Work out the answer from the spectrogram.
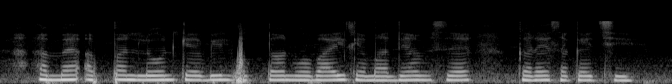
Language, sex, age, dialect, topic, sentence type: Maithili, female, 18-24, Angika, banking, question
